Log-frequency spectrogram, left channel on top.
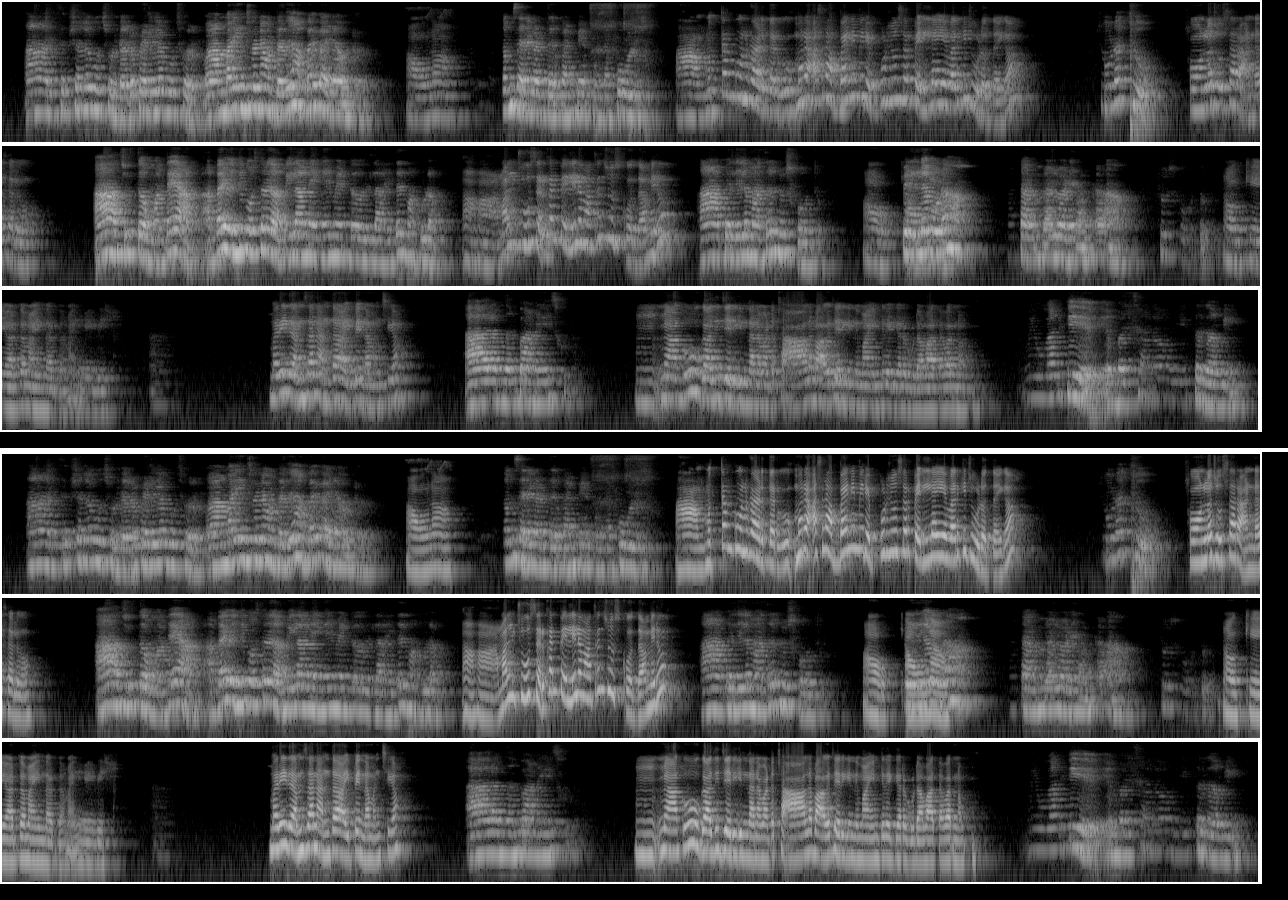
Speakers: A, on the left (about 55°); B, on the right (about 20°).
A: ఆ రిసెప్షన్ లో కూర్చుంటారు పెళ్ళిలో కూర్చోరు అమ్మాయి ఇంట్లోనే ఉంటది అబ్బాయి బయటె ఉంటాడు
B: అవునా
A: చేరగా కడతారు కంపికుడా పువ్వులు
B: ఆ మొత్తం పూలుగాడతారు మరి అసలు అబ్బాయిని మీరు ఎప్పుడు చూస్తారు పెళ్ళి అయ్యే వారికి చూడొద్దాయిగా
A: చూడొచ్చు
B: ఫోన్ లో చూసాంరాండ్ అసలు చలు
A: ఆ చూస్తాం అంటేబ్ అబ్బాయి ఎందుకు వస్తాడు కద మీలాగనే ఎంగేజ్మెంట్ ఇలా అయితది మాక్ గూడా
B: ఆ మళ్ళీ చూస్తారు కానీ పెళ్ళిలో మాత్రం చూసుకోవద్దా మీరు
A: ఆ పెళ్ళిళ్ళ మాత్రం చూసుకోవద్దు
B: అవ్
A: పెళ్ళిలో
B: అవునా
A: కూడా తలంబ్రాలు పడేదాక చూసుకోగూడద్
B: ఓకే అర్ధమైంది అర్ధమైంది మీది
A: ఆ
B: మరి రంజాన్ అంతా అయిపోయిందా మంచిగా
A: ఆ రంజన్ బానే ఏసుకున్నాం
B: ఉమ్ మాకు ఉగాది జరిగింద అనమాట చాలా బాగా జరిగింది మా ఇంటి దగ్గర కూడా వాతావరణం
A: మీ ఉగాదికి ఏ బచ్చలో అవి చేస్తారు కద అవి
